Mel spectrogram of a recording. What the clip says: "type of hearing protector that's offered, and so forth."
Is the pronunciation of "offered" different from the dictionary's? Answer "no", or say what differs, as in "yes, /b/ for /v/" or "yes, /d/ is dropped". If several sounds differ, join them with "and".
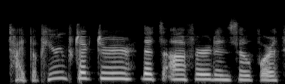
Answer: no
